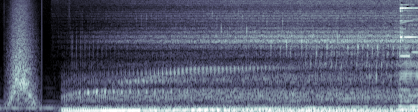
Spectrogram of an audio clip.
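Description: Cartoon sci-fi machine sound effect of the brain game machine starting up: after a short whoosh, a loud, deep, steady rumble sets in about half a second in, with a faint whine rising slowly above it.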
